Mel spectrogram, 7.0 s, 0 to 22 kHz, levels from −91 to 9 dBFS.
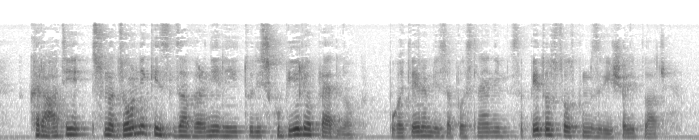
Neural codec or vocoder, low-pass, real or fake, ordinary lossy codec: none; 10.8 kHz; real; MP3, 48 kbps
